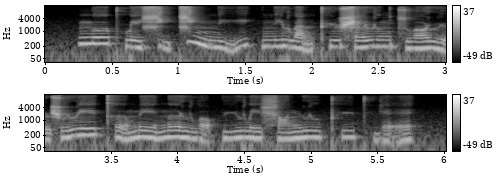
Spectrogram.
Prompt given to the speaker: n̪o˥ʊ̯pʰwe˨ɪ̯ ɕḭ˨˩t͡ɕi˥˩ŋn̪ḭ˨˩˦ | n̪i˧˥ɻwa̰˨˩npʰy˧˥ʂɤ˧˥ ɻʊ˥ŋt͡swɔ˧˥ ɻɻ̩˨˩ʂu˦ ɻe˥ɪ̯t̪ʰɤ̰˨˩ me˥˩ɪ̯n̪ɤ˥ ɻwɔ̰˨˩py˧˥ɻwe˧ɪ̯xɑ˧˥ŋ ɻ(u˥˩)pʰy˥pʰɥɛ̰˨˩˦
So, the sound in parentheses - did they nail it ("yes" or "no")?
yes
